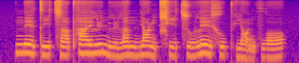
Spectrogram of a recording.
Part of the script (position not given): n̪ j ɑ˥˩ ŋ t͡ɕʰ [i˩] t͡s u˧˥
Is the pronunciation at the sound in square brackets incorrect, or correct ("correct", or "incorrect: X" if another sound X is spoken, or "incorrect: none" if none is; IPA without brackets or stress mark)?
incorrect: i˧˥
